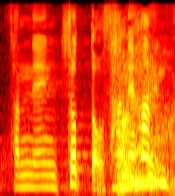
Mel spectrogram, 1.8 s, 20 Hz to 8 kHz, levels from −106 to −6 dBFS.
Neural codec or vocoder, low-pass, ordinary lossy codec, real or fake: none; 7.2 kHz; none; real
